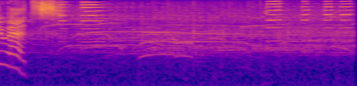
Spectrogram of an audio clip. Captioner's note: cheers and applause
